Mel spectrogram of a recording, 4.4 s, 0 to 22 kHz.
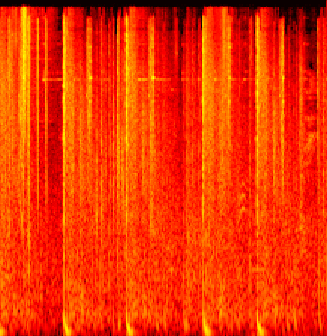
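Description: Gunfire in the video game Battlefield 2042: four sharp, loud shots spaced about a second apart, each with a low thump, over steady battlefield ambience.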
